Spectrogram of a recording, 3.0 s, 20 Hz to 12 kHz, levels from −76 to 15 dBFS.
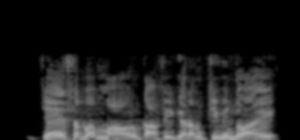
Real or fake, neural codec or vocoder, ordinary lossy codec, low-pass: real; none; AAC, 48 kbps; 7.2 kHz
